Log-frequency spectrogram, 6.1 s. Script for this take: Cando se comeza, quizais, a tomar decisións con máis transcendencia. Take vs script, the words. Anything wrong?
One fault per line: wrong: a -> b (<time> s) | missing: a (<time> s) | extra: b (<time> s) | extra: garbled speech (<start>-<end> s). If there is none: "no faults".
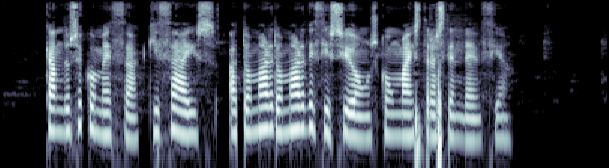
extra: tomar (2.8 s)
